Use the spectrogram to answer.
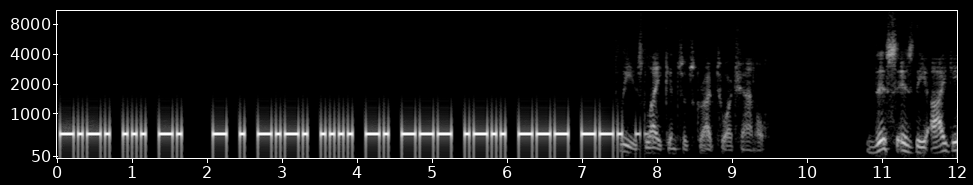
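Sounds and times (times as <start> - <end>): morse code tone: 0.0 - 7.9.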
